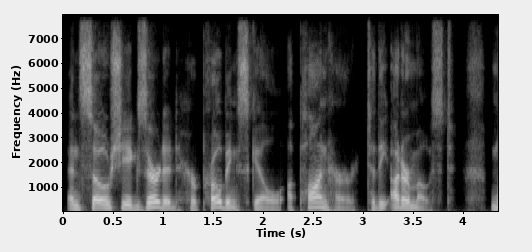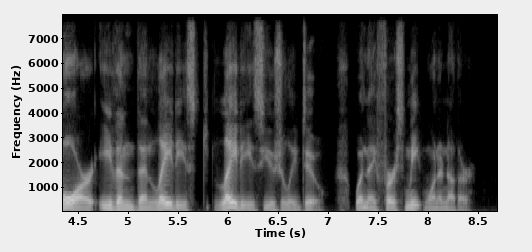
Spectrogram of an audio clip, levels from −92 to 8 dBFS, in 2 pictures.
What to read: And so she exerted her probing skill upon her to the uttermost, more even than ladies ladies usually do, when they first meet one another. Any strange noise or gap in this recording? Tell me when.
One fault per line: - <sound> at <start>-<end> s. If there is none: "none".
none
